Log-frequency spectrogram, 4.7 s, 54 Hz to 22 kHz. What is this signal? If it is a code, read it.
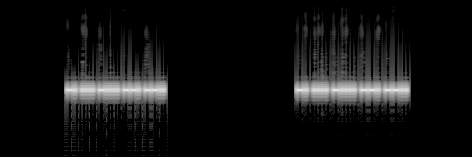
Morse code, heard as a keyed tone, about 58 wpm, 700 Hz. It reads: NH6GZ NH6GZ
